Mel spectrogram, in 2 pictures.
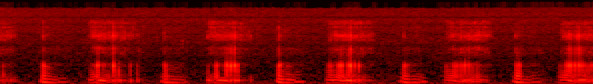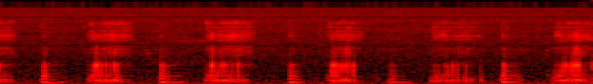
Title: One month old baby snoring loudly in grandma’s arms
